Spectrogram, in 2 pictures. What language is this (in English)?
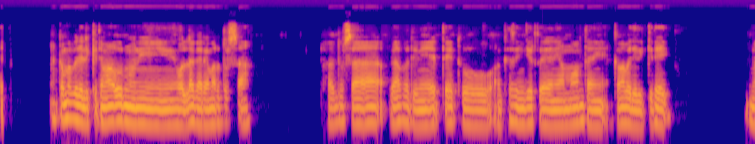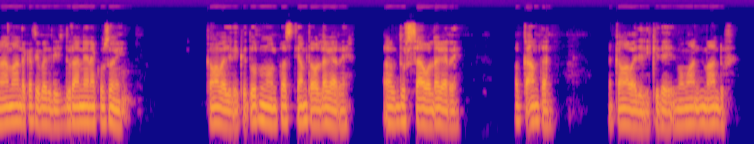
Orma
